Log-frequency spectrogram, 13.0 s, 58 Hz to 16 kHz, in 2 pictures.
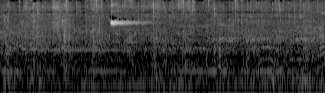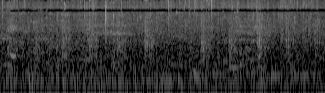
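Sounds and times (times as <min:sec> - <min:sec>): horse hoofbeats on dirt: 0:00.0 - 0:13.0.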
